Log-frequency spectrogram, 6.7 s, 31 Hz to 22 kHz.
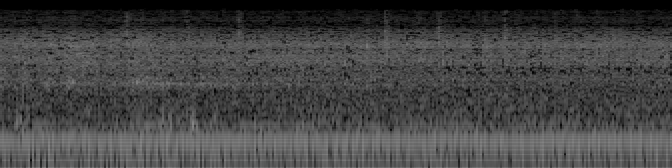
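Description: Kubota M8540 tractor's diesel engine running at a steady pitch, a constant low drone, as the tractor drives along pushing soil with its front blade.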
